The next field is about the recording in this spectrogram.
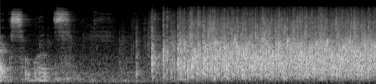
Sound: applause

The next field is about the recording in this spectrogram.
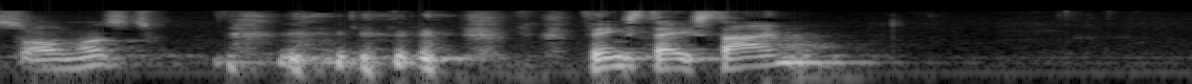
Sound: chuckling

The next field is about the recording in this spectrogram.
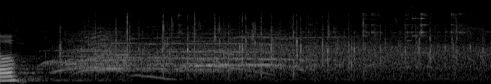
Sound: audience cheering

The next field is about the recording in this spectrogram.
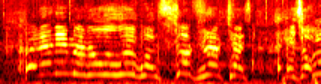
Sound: stewart with scottish accent

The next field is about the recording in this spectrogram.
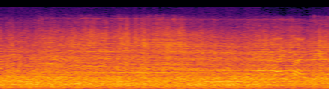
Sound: plane overhead

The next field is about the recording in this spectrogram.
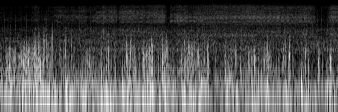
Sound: reels clicking

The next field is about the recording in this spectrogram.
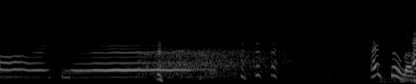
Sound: audience laughs

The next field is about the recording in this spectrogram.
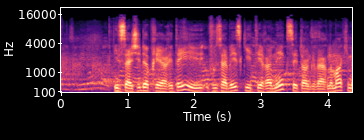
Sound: applause

